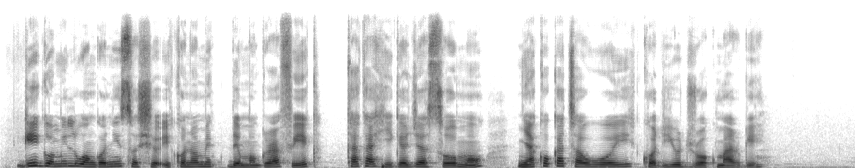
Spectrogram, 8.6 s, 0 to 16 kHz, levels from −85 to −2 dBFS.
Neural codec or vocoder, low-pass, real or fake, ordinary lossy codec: vocoder, 48 kHz, 128 mel bands, Vocos; 14.4 kHz; fake; none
